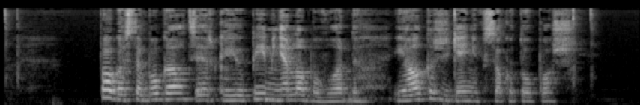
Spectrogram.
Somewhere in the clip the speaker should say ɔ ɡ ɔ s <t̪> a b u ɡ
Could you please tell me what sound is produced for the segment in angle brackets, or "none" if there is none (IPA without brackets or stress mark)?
t̪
